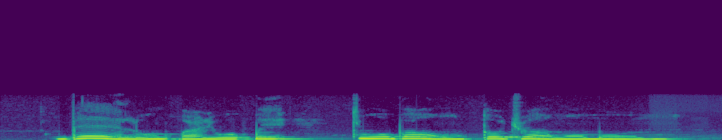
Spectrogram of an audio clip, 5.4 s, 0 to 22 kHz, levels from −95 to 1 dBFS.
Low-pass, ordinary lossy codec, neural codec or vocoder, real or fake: 7.2 kHz; none; none; real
